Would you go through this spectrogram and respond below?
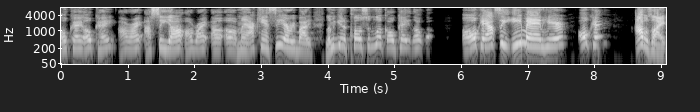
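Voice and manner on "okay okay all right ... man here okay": put-on Oakland accent, pitched higher. Retelling what the director said on a Zoom call: Ryan Coogler Oakland accent. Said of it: "I'm gonna try and do my Ryan Coogler Oakland accent".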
